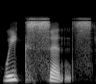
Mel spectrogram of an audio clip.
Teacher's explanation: So only one S, weeks since.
